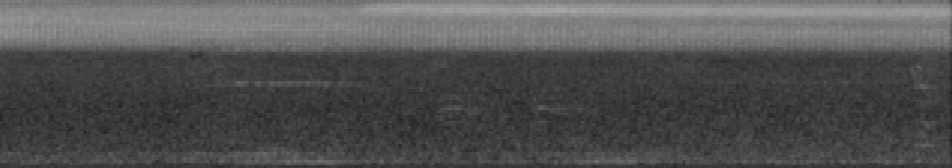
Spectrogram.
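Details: Various cicadas, including higurashi, calling in the mountains: a dense, continuous high-pitched buzzing chorus that holds steady without pause, with no other clear sounds.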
